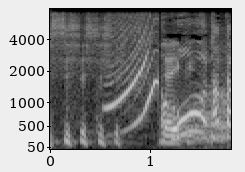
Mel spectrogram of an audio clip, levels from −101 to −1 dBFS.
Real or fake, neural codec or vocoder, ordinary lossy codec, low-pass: real; none; none; 7.2 kHz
